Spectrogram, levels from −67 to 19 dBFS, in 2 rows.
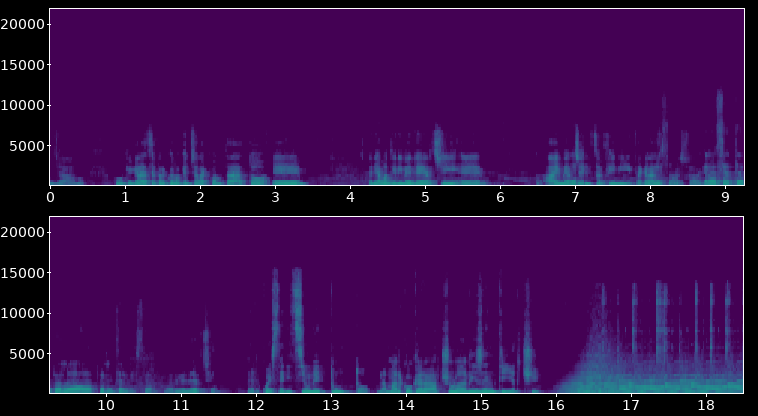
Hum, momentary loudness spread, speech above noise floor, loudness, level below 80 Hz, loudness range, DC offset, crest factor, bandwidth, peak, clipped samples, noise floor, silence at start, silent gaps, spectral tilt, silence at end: none; 13 LU; 28 dB; -28 LUFS; -52 dBFS; 4 LU; under 0.1%; 12 dB; 16 kHz; -14 dBFS; under 0.1%; -56 dBFS; 0 s; none; -6 dB/octave; 0 s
